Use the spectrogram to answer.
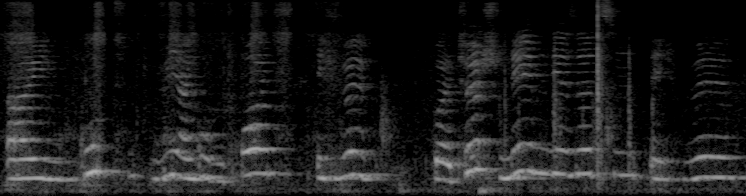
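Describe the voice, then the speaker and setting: Woman playing a clingy fairy-tale frog, very high voice, unhurried, echoey room. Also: mellow. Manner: pleading, insistent. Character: pleading talking frog, male, clingy. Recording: echoey room, faint background noise.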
